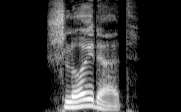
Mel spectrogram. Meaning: inflection of schleudern: 1. third-person singular present 2. second-person plural present 3. plural imperative
- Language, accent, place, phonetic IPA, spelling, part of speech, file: German, Germany, Berlin, [ˈʃlɔɪ̯dɐt], schleudert, verb, De-schleudert.ogg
